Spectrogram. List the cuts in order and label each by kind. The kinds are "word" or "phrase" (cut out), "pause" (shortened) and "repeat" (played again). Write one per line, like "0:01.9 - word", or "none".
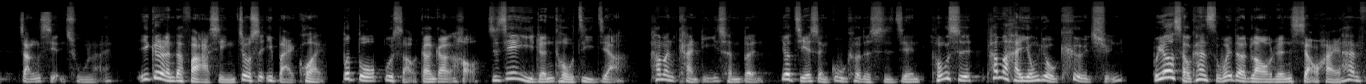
0:09.2 - pause
0:11.3 - pause

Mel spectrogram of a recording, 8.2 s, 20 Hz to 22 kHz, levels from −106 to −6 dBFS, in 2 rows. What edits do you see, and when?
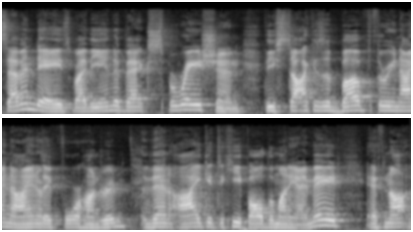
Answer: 0:04.5 - word
0:05.5 - word

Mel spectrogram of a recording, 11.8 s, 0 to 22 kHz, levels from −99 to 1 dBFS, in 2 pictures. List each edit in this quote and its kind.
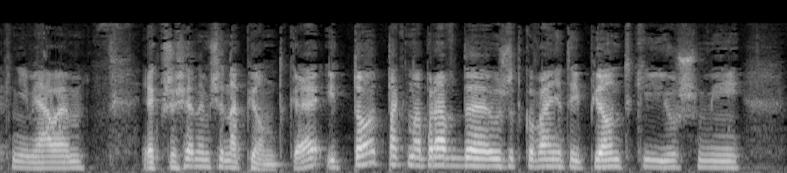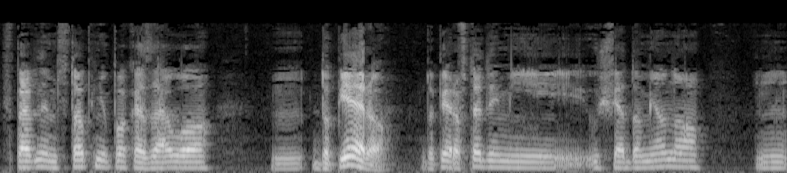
none

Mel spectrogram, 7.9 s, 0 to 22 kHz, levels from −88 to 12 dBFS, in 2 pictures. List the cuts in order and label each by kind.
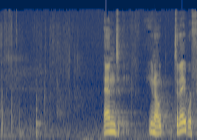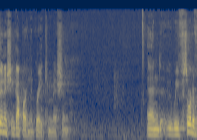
0:03.7 - word
0:04.5 - word

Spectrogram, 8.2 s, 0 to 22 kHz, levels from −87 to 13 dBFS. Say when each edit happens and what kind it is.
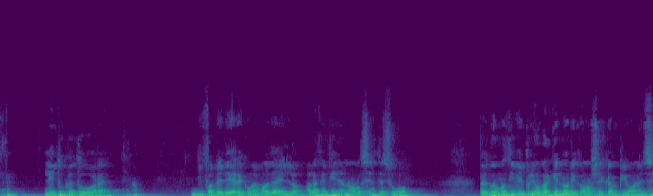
none

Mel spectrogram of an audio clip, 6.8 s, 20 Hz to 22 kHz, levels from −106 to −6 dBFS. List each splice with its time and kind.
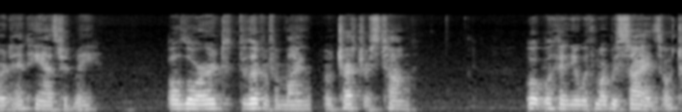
0:02.7 - word
0:03.1 - word
0:05.6 - word

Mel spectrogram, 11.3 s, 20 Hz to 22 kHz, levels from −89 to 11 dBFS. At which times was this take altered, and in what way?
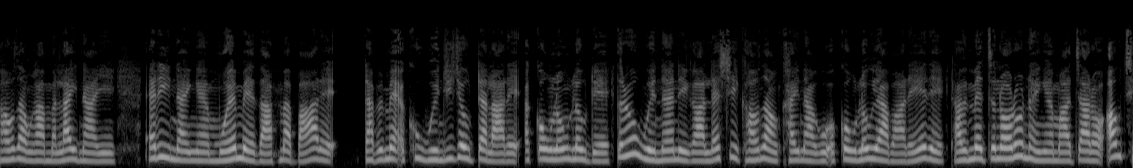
0:06.1 - pause
0:09.5 - pause

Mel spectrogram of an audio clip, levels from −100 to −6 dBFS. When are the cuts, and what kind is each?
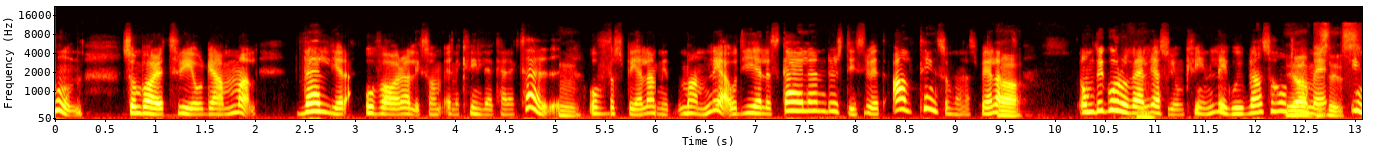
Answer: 0:03.0 - word
0:04.0 - word
0:05.6 - word
0:06.0 - word
0:08.1 - word
0:11.1 - word

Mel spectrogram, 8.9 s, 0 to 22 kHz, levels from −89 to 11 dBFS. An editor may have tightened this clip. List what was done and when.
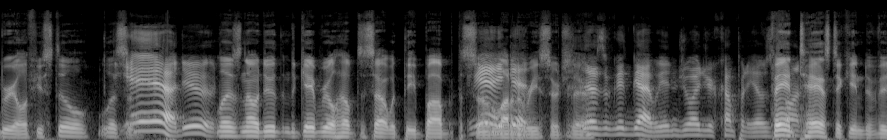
0:04.5 - word
0:06.7 - word

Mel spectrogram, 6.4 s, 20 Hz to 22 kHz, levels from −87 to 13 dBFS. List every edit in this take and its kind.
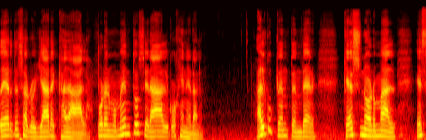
0:01.4 - word
0:04.1 - word
0:05.4 - word

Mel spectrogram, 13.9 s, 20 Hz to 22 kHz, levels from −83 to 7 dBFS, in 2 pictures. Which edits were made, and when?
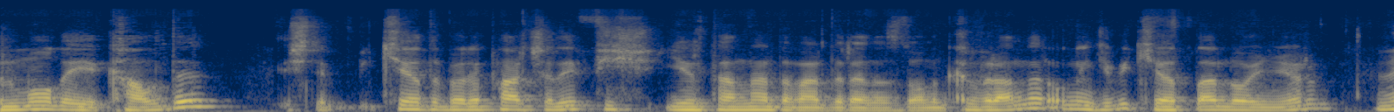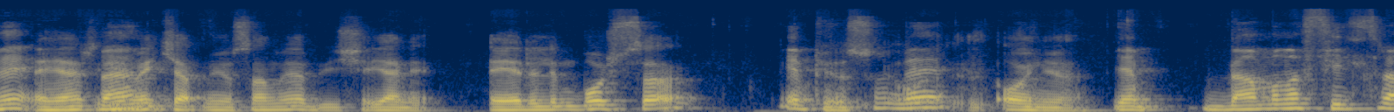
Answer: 0:04.7 - word
0:06.8 - pause
0:08.6 - word

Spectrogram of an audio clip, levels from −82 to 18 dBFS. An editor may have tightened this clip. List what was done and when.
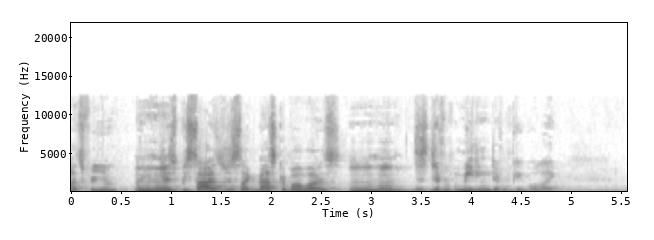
0:03.8 - word

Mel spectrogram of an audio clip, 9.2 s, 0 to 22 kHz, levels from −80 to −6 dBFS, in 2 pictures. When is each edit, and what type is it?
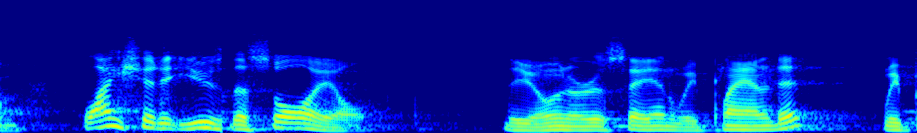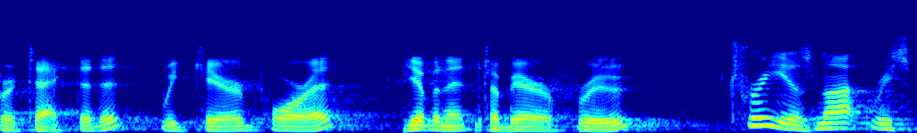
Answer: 0:01.1 - word
0:06.6 - word
0:07.0 - word

